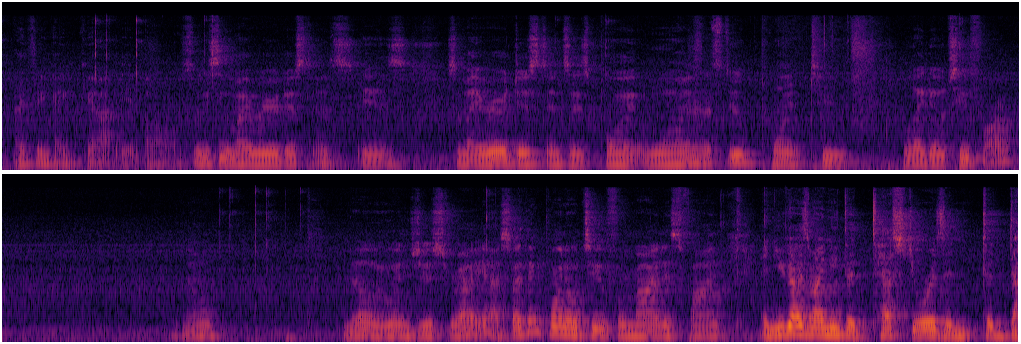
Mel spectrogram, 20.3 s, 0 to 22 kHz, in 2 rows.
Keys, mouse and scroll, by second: 1.0 alt+click, 2.0 click, 5.5 click, 8.0 2, 8.2 Return, 9.4 click, 12.3 click, 12.6 click, 13.1-14.9 alt+drag, 17.3 alt+middle click, 17.9-20.3 alt+drag.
